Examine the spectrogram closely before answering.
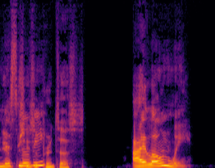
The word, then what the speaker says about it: Eilonwy: Eilonwy. How is it? What's her name? Eilonwy.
